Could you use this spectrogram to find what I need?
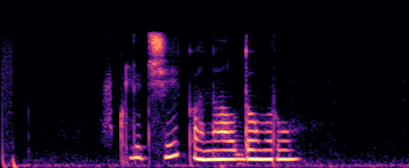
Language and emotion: Russian, sad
